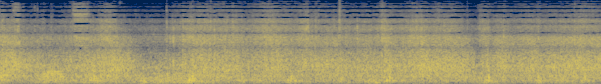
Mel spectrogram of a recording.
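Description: Steady loud rush of a heavy downpour and floodwater flowing through a street, with wind buffeting the microphone.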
